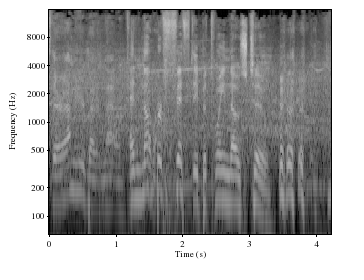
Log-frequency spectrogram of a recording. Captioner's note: Tony chuckling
